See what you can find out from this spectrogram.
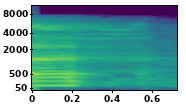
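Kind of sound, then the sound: vocal imitation, person imitating a dog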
